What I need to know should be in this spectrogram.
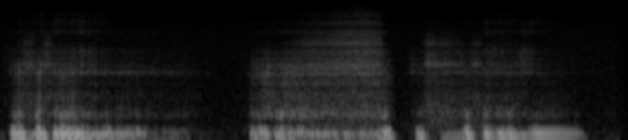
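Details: Sleeping English Bulldog snoring: loud, rough, rattling snores with low snorting bursts on the breaths.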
